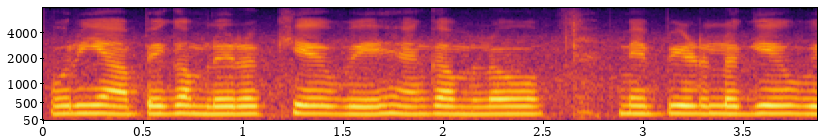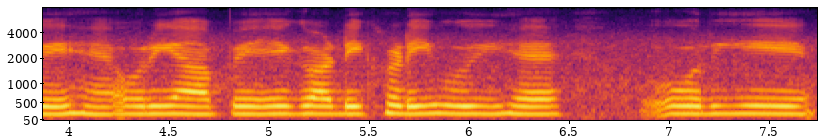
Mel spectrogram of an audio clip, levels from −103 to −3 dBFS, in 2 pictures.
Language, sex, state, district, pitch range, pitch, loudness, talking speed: Hindi, female, Haryana, Rohtak, 200-205 Hz, 200 Hz, -14 LUFS, 180 wpm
